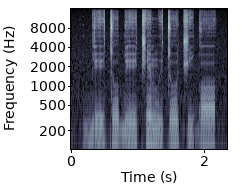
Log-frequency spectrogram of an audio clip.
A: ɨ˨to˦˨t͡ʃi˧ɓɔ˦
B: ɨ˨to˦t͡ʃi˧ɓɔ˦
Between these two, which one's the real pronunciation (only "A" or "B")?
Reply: A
